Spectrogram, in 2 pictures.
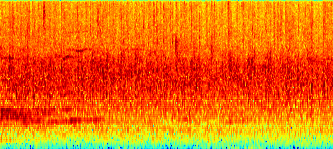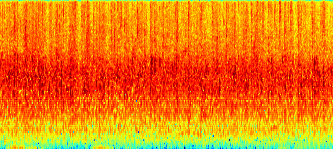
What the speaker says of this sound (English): I want to start off with giving a big round of applause to the Convention Center staff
